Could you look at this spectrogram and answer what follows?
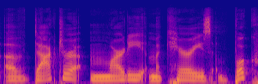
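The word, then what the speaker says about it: Makary: name of dr marty mccary's book wrong it's the price we pay not whatever i said but i also mispronounced his name it is mccary not macri and for clarity in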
